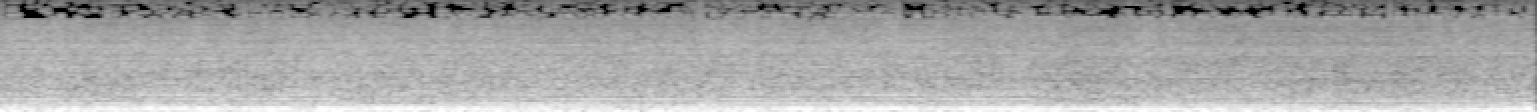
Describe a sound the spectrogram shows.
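A lawn mower engine hums steadily while cutting grass.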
